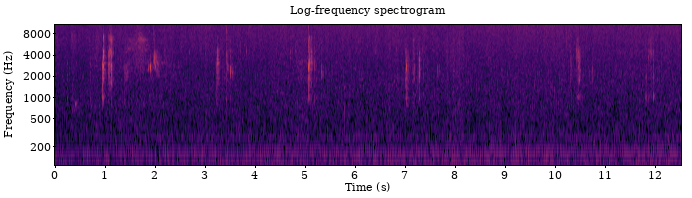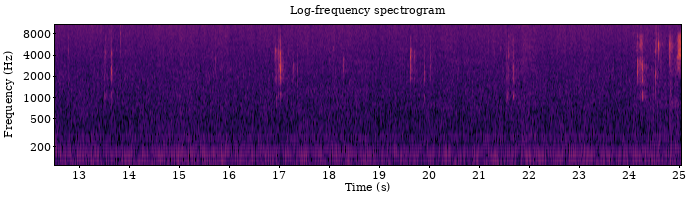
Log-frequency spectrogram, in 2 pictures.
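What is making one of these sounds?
A hot glue gun's trigger clicks now and then.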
